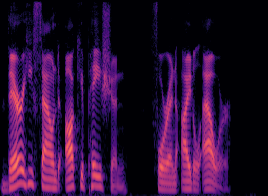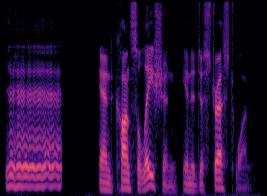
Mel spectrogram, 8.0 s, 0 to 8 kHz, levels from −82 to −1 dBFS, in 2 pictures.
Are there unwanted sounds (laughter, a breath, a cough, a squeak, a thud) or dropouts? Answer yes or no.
yes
